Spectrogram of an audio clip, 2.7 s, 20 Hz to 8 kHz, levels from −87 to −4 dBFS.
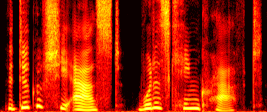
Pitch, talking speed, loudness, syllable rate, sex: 270 Hz, 180 wpm, -19 LUFS, 4.3 syllables/s, female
